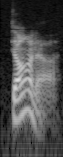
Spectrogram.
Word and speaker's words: Dona: Okay, our first guest for the show is Amy Rothstein, who's the founder of Donna.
